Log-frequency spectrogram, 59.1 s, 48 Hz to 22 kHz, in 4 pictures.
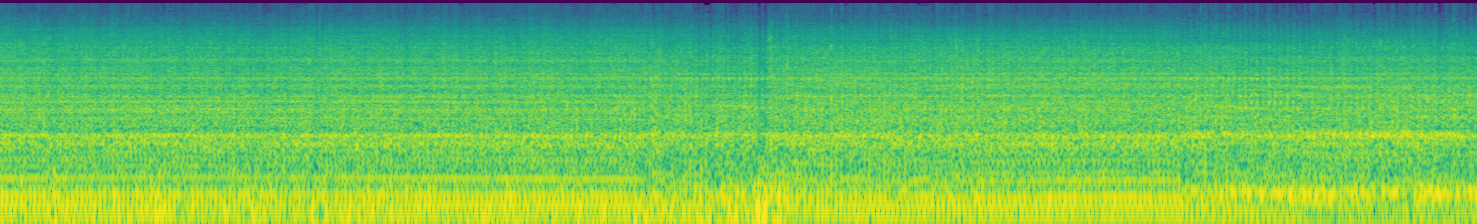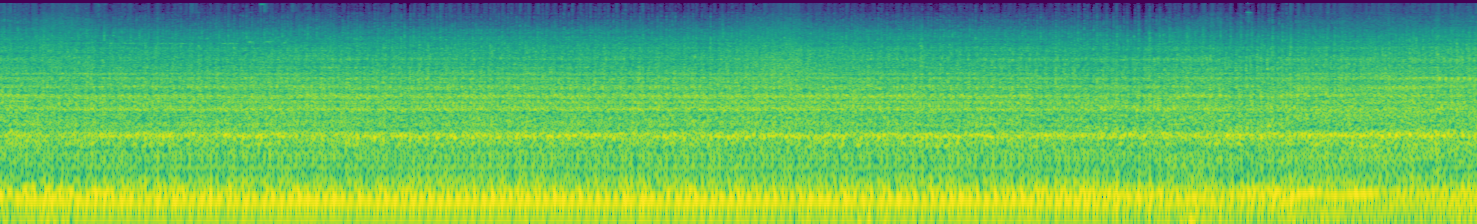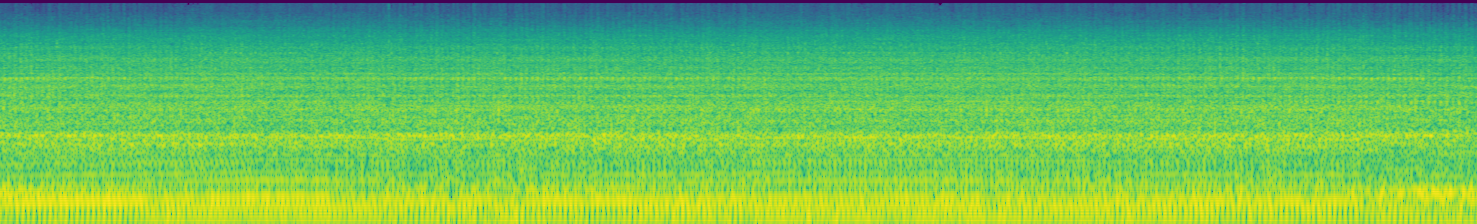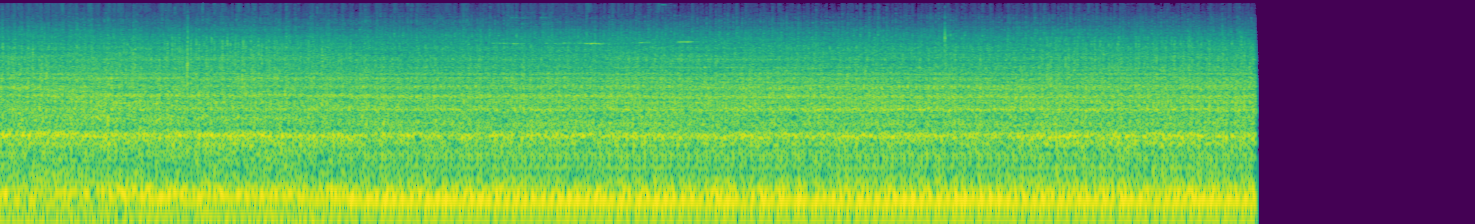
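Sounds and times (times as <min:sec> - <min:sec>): motorcycle engine running: 0:00.0 - 0:56.9.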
